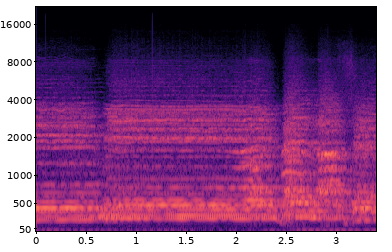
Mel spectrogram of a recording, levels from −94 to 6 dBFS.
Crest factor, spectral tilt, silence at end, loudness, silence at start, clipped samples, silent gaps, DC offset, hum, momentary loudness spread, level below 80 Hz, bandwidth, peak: 14 dB; -4.5 dB/octave; 0 s; -27 LUFS; 0 s; under 0.1%; none; under 0.1%; none; 3 LU; -70 dBFS; 13 kHz; -14 dBFS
